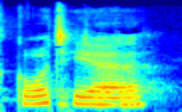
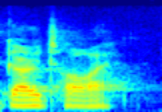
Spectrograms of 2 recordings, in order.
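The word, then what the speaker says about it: Gotye: Is that how you pronounce her name? – Goite. – I think it's Gautier. – Gautier? – Oh, okay. I would have said Gautai.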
